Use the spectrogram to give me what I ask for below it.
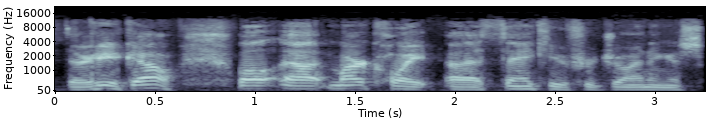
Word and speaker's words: Choyt: So the C is silent, and you are mistyping it if you begin his last name with an H.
